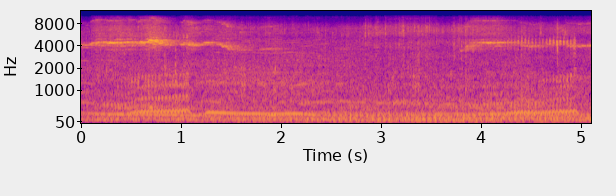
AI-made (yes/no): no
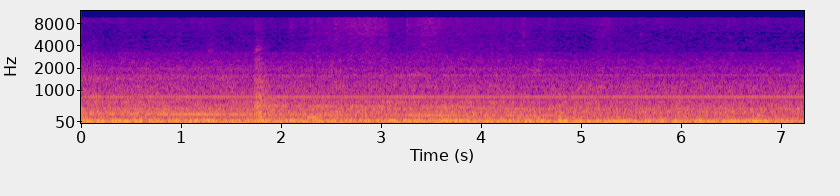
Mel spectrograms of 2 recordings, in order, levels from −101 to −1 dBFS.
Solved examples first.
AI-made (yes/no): no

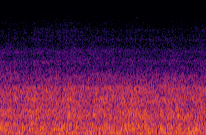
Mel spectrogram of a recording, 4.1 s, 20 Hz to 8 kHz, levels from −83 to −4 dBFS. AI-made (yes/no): no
